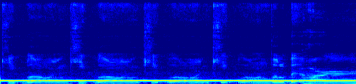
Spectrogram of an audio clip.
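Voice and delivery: firm, loud encouragement to keep going; loud coaching. Real, not acted. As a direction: push them to blow longer, loud. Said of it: "coaching a breath test".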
